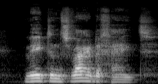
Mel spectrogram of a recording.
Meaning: interesting piece of information
- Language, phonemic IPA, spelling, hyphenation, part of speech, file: Dutch, /ˈʋeː.tə(n)sˌʋaːr.dəx.ɦɛi̯t/, wetenswaardigheid, we‧tens‧waar‧dig‧heid, noun, Nl-wetenswaardigheid.ogg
